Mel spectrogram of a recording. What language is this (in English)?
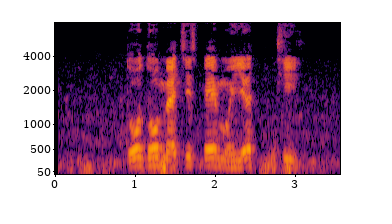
Urdu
